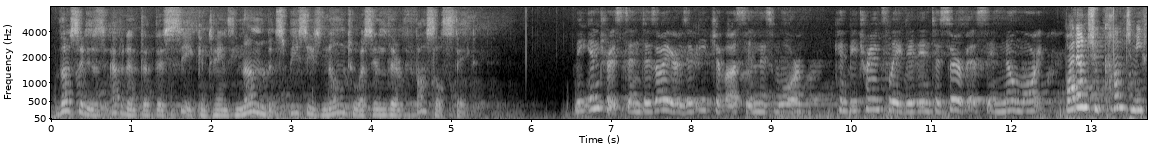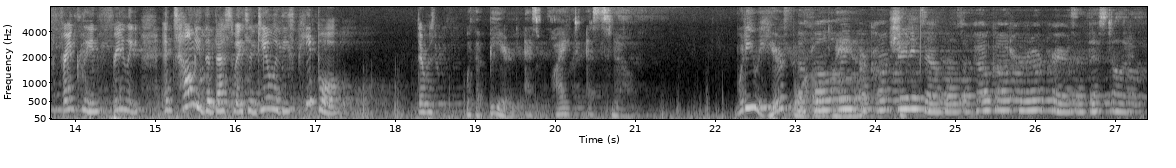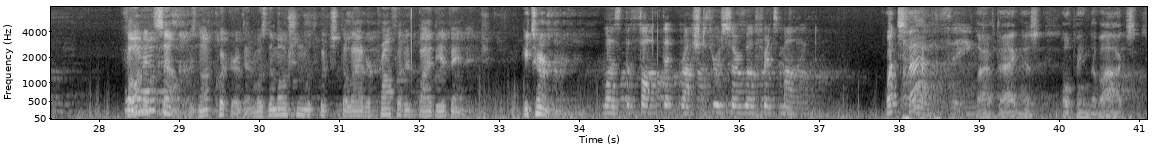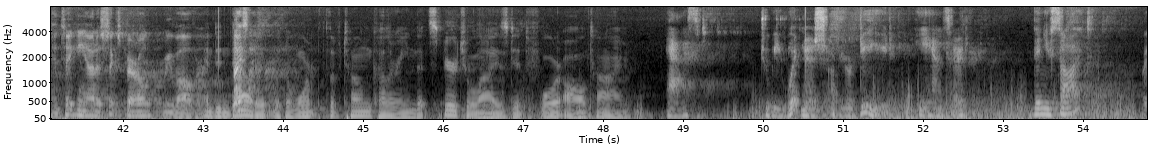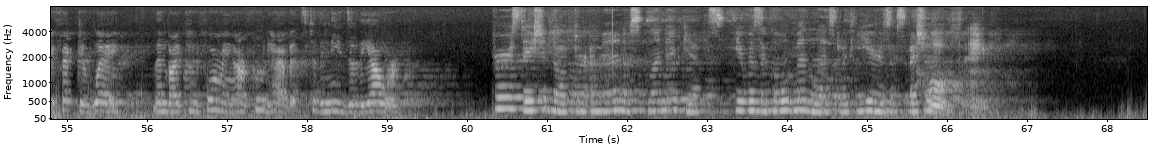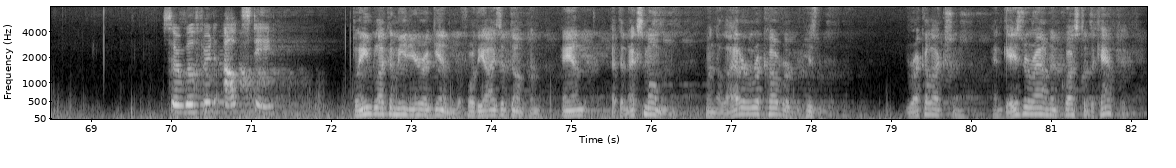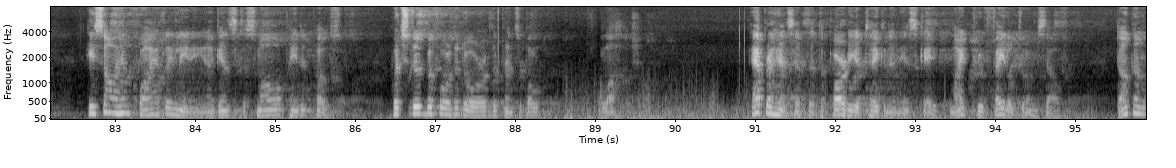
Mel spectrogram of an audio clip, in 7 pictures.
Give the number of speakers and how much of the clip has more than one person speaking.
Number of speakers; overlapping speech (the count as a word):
nine, about 5%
